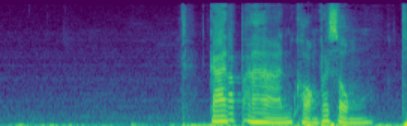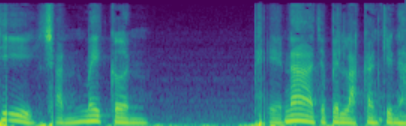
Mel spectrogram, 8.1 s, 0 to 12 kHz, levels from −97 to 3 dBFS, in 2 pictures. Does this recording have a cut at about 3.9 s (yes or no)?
no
